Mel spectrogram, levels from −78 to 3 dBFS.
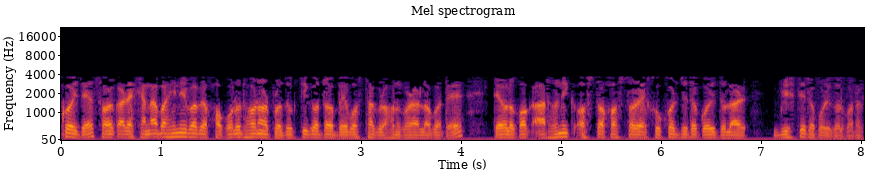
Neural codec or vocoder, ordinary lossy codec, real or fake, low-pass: none; none; real; 3.6 kHz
